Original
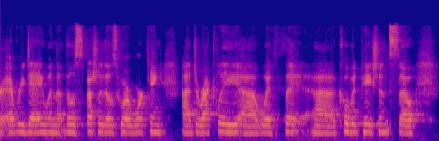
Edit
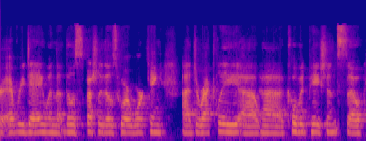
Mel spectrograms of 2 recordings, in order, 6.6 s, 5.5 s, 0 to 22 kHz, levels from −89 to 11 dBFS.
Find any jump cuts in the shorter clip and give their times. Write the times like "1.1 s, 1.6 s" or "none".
3.9 s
